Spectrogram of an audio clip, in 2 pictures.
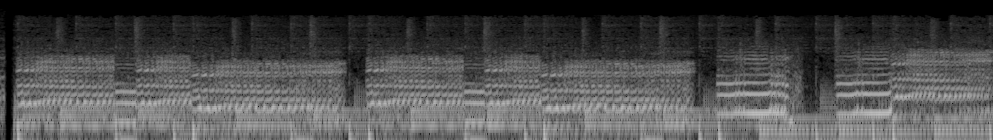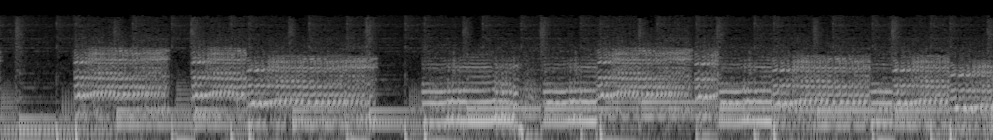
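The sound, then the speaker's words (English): A Wookiee-style growling voice, presented as Chewbacca, warbles through the Christmas carol Silent Night, loud throaty moans rising and falling in sustained, melodic phrases over a steady low backing, with no ordinary speech. “And in celebration of the holiday season, we would like to present that beautiful holiday favorite, Silent Night, sung by that wonderful soprano, Chewbacca.”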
